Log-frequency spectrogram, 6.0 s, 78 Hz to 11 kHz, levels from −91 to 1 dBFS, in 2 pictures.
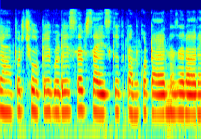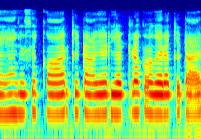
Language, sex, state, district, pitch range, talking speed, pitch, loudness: Hindi, female, Punjab, Fazilka, 190-205 Hz, 230 wpm, 195 Hz, -15 LUFS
